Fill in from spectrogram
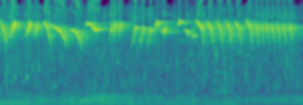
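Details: White-eye (pleci) master song used for training cage birds: a dense run of very high, sharp chirps and quick downslurred whistles, with short rattling bursts in the middle and a fast string of ticking notes at the end.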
